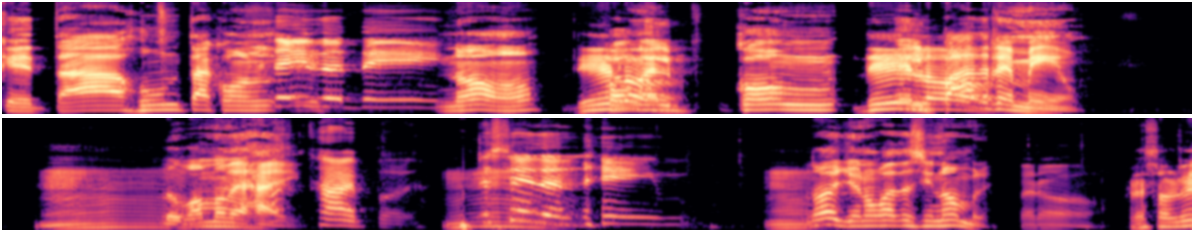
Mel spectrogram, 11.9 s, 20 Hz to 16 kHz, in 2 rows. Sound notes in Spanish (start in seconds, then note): 2.9 Hablando en idioma extranjero; 11.1 Hablando en idioma extranjero; 11.1 Riendo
